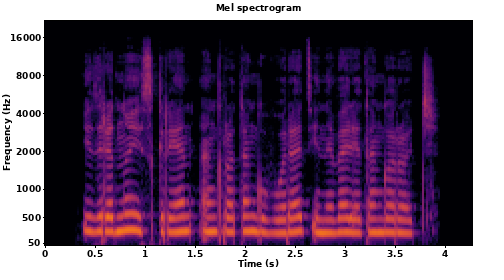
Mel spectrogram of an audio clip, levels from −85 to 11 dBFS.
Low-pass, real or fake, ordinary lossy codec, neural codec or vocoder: 19.8 kHz; real; none; none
